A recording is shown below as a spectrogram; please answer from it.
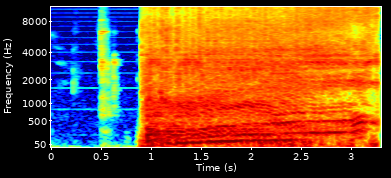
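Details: Husqvarna chainsaw restarted after an oiler repair with the clutch and gear reinstalled: it fires on the first pull at about one second into a strong, steady, even run, and the oil pump is confirmed delivering plenty of oil.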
